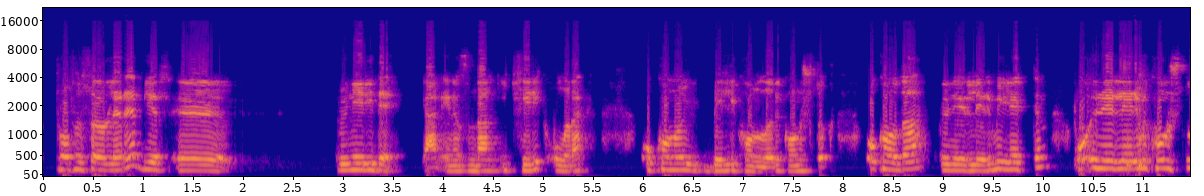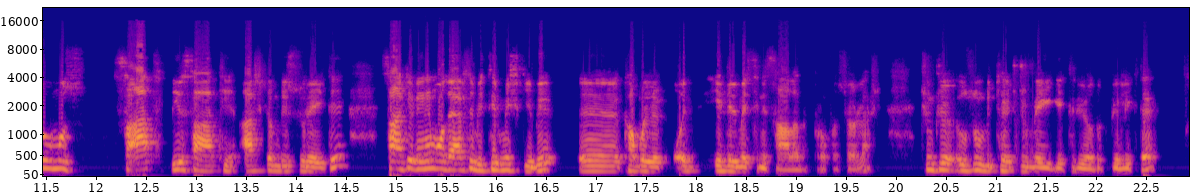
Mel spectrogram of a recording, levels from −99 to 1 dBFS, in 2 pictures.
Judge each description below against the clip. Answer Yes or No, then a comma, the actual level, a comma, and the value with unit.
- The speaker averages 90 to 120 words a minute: Yes, average, 115 wpm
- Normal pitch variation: No, wide, 6.6 semitones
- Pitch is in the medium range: Yes, medium, 155 Hz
